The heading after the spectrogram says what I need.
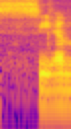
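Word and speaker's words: Sián: I'm guessing it's Sian, not Sean, because Sean wouldn't have the accent on the A.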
